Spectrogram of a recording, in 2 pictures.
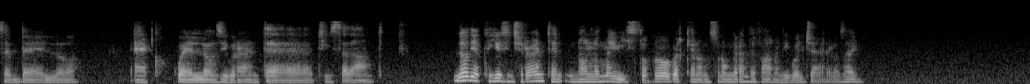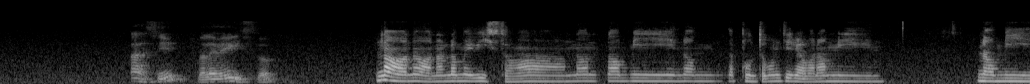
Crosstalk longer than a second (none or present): none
